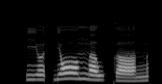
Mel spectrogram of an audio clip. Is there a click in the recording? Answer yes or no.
no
